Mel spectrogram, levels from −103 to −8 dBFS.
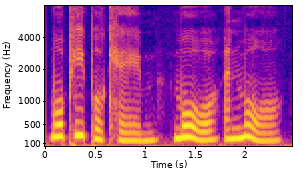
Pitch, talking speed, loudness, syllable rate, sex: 200 Hz, 120 wpm, -15 LUFS, 3.2 syllables/s, female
